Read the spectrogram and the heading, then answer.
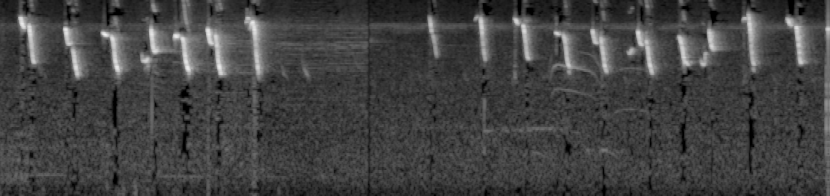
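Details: A saffron finch sings during courtship: a rapid series of sharp, high, down-slurred chips, about three per second, pausing briefly midway before resuming.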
